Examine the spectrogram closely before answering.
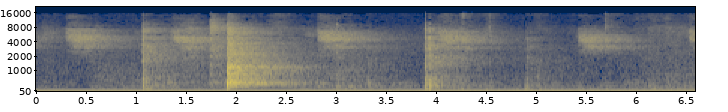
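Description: Wooden coloured pencils knocking on a wooden tabletop as they are put down and picked up: several sharp taps, the loudest about two seconds in with a short ring. A soft scratchy hiss comes back about once a second between them.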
